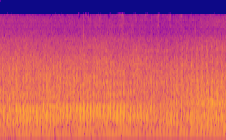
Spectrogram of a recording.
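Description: Light skid-equipped helicopter flying overhead, its rotor and engine giving a steady drone with a constant low hum.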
